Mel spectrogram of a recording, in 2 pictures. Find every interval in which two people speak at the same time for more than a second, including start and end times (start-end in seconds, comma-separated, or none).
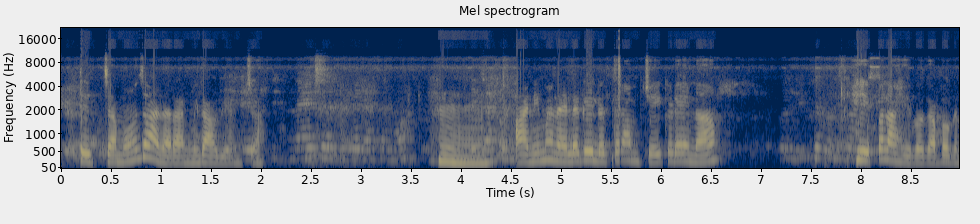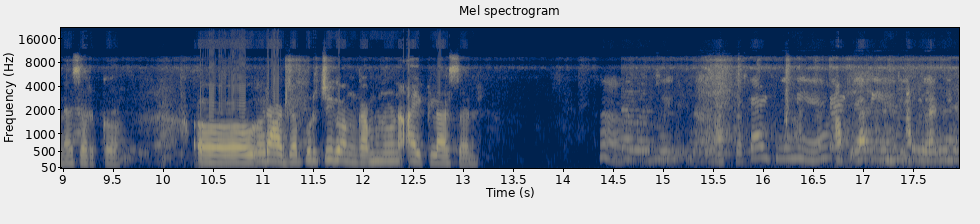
none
